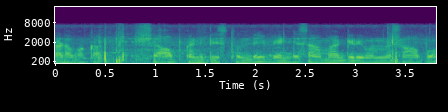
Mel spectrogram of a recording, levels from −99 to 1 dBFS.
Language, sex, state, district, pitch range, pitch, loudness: Telugu, male, Andhra Pradesh, Manyam, 105-115 Hz, 110 Hz, -26 LUFS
